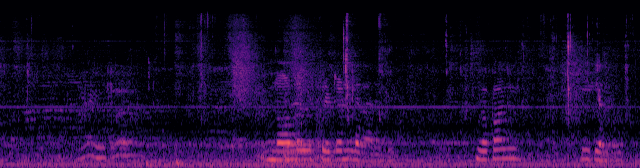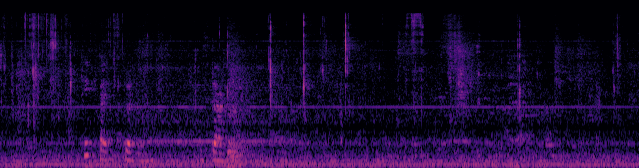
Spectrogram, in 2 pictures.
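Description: A young woman chews and smacks her lips as she eats.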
